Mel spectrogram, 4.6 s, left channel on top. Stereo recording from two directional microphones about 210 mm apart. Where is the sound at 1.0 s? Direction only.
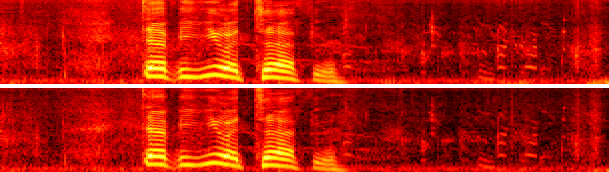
15° left (ahead or behind).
